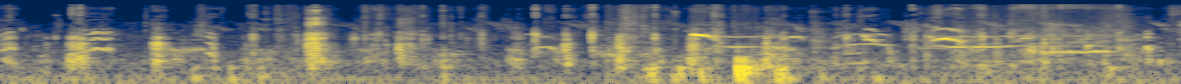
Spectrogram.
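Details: Bottle-fed puppies that lost their mother at six days old, stolen by dog thieves, give thin drawn-out whines, some bending upward, after a run of clicks and knocks from handling.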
